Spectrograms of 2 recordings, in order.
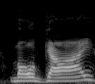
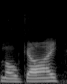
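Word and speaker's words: Milngavie: It's made in the town of Mulgai, which is spelt Milngavi but pronounced Mulgai, and it's actually quite a picturesque little town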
